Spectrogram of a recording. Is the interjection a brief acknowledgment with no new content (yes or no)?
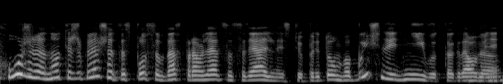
yes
